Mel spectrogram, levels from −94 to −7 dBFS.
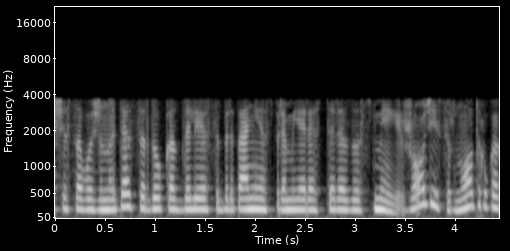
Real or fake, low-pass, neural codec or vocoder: real; 3.6 kHz; none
